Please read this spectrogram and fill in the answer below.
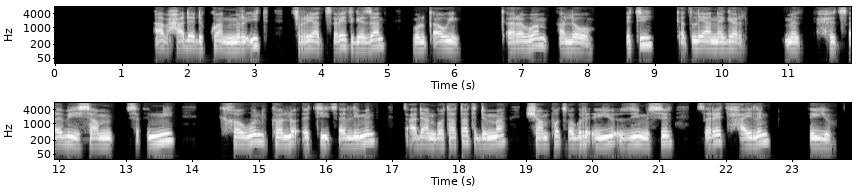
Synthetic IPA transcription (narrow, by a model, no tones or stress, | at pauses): ʔaβħad̪ɐd̪ɨkʰʷːanmɨɾʔit̪ | fɨɾjad̪̚t͡sʼɨɾe̞t̪ɡɐzan | mulkʼawin | kʼɐɾɐβo̞malːɐwo | ʔɨt̪ʰi | kʼɐt̪ʼlɐjanɐɡɐɾ | m | ħɨt͡sʼɐβisa | sni | kʰɨ̥xɐwːɨnkʰɐlːo̞ʔɨt̪ʰit͡sʼɐlːimɨn | t̪ʰʕa̰d̪anbo̞t̪ʰat̪ʰat̪d̪ɨmːa | ʃampʰo̞t͡sʼɐɡɾʔɨjːuʔɨ̰zimɨsɨl | t͡sʼɨɾe̞t̪ħajlɨn | ʔɨjːu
